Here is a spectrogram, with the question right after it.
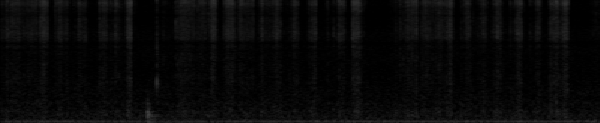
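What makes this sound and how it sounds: A fingernail scratches and flicks the stiff white nylon bristles of a small pink plastic nail brush. Soft, bright, papery scratches and flicks repeat throughout at a quiet level over a steady low hum. One sharper click stands out near the two-second mark.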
